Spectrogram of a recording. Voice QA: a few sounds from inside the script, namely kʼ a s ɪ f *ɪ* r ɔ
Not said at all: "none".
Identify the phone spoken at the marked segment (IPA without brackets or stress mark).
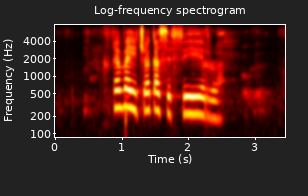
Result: ɪː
